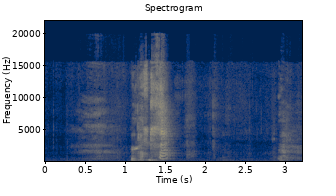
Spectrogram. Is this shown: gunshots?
no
